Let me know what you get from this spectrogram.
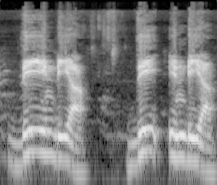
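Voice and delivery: "दि India" said as dee India. Shown as a demonstration. Teacher models the before India, pronounced dee. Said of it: "तो पढ़ेंगे दि".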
